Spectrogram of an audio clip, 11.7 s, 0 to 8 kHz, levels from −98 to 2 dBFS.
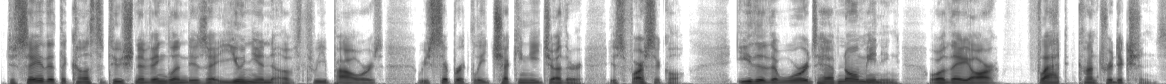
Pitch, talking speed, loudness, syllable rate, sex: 105 Hz, 155 wpm, -22 LUFS, 5.1 syllables/s, male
